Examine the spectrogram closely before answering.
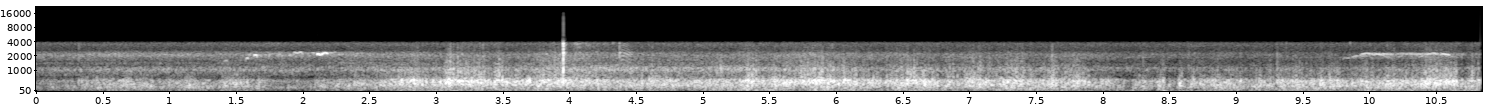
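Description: Wind buffeting the microphone, with a single sharp crack about four seconds in as a cricket bat strikes the ball, a shot that goes for four.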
